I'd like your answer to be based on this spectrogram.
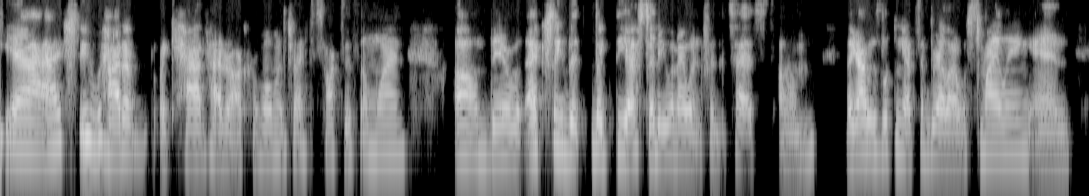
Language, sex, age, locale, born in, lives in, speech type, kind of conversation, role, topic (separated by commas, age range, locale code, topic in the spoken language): English, female, 18-19, en-US, United States, United States, conversation, unstructured, none, What made your best recent conversation with a stranger meaningful, and are these interactions worth seeking out?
